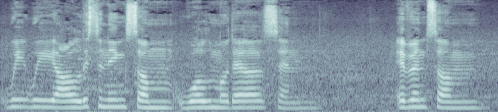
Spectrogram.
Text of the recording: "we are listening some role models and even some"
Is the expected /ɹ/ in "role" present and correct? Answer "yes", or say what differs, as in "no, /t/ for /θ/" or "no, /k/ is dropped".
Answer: no, /w/ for /ɹ/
